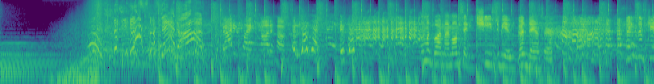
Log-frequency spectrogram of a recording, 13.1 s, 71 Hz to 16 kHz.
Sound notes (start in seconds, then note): 1.3 giggling and shrieking; 10.8 girls laughing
